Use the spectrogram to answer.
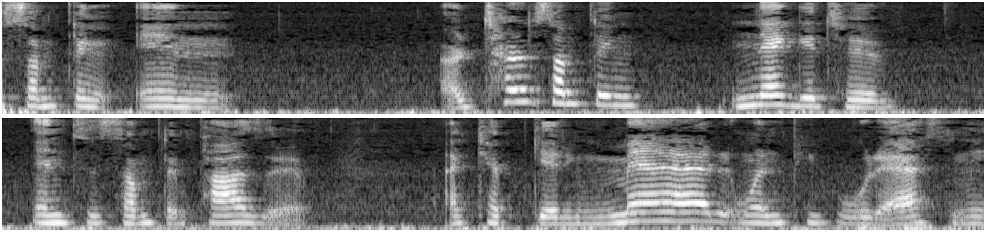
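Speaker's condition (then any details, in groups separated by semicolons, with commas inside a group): Cerebral palsy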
